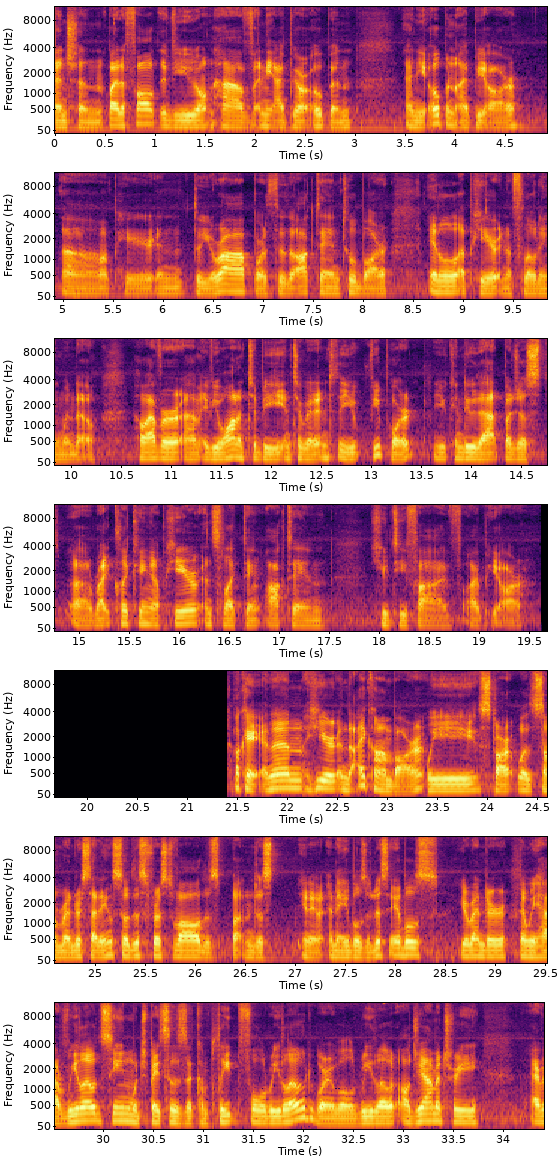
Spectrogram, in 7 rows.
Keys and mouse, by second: 7.6 click, 25.5 click, 26.2 click, 30.6 click.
